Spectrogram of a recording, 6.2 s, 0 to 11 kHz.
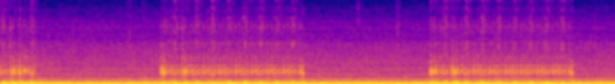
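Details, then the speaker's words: BMW E60 electric water pump bench tested dry on 12 V (pins 1 and 3 positive, 4 ground): low hum surging briefly and dropping back twice, never reaching steady whir; pump motor failing, pump shot. "well having trouble getting it it'll ramp up sometimes there we go so not sound in the greatest definitely an issue with the pump yeah it's dry but it's shot anyway"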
